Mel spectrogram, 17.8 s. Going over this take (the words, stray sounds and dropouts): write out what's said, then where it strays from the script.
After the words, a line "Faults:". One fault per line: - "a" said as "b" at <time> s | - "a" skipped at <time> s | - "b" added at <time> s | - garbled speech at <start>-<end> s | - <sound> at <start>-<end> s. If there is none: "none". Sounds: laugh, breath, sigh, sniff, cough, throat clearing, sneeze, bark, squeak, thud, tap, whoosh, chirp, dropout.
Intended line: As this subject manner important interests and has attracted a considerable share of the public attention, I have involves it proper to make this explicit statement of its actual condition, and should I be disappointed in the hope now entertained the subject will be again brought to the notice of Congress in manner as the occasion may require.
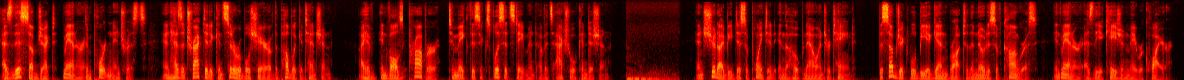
As this subject manner important interests and has attracted a considerable share of the public attention, I have involves it proper to make this explicit statement of its actual condition, and should I be disappointed in the hope now entertained the subject will be again brought to the notice of Congress in manner as the occasion may require.
Faults:
- thud at 9.4-10.2 s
